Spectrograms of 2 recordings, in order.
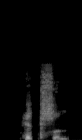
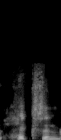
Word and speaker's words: Rickson: But I also really pay attention to Hickson Gracie. It's spelled Rickson, but it's the R's are pronounced with an H. So Hickson Gracie is also the son of Elio Gracie, but he's a champion.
